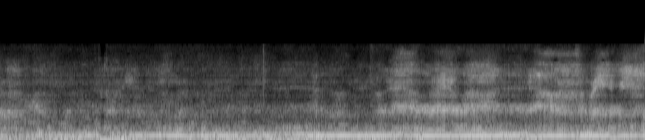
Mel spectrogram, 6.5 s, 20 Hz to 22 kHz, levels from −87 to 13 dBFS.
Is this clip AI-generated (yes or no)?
yes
